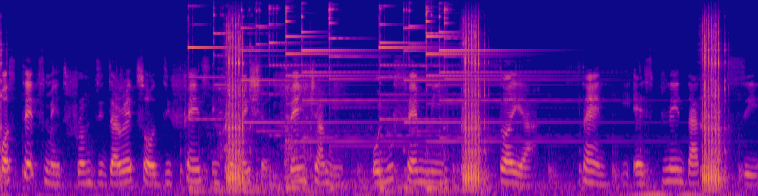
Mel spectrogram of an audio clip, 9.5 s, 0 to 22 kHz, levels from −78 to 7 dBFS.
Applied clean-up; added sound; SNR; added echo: none; Clock + Tools; -3 dB; none.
